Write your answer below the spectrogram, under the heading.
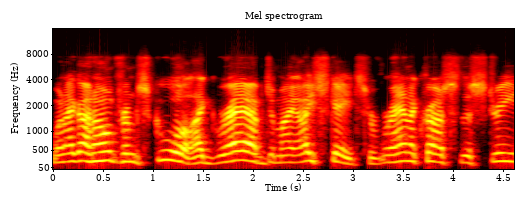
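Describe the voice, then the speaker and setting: Using a raised, projected voice, a man with an American accent speaks at a high pitch in a bright, sharp tone. His pitch variation is ordinary, and the background is quiet. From US Midwest, Michigan. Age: 70s. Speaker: poet. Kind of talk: poetry reading. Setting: video call.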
